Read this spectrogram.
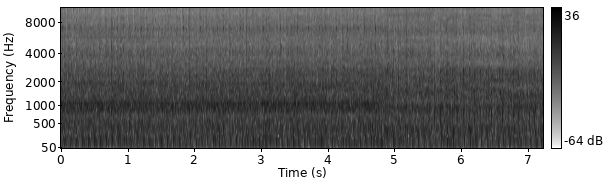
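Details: Power tiller diesel engine after injector nozzle replacement (previously made a tapping noise and would not take load): even, regular thump at steady idle, no misfire or hard knock; normal idle.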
